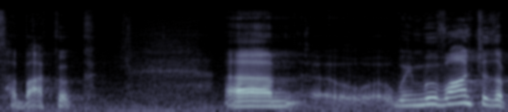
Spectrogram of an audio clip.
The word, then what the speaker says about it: Habakkuk: I've checked different pronunciations, you know, so I'm going to stick with Habakkuk.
